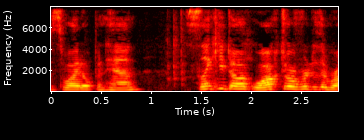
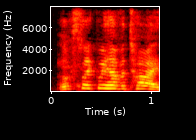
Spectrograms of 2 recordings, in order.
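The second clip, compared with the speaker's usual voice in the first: higher, louder announcement; Buzz announcing; 6 semitones higher, 6 dB louder than usual. A narrator's reading. Dad reading, Buzz announces the tie proudly. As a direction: declare it like a hero. Buzz line in read story.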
